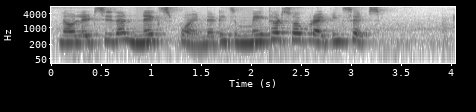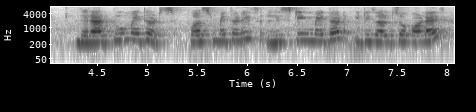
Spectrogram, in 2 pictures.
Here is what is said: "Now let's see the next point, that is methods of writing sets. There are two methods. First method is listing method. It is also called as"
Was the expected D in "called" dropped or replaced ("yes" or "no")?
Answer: yes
